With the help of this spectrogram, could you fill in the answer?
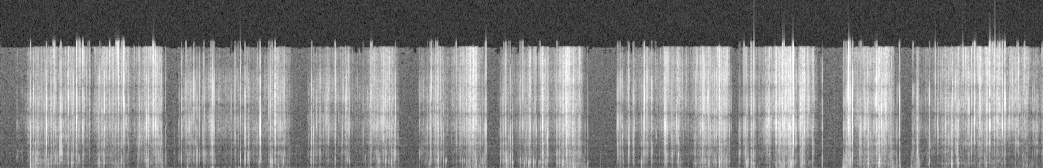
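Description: A paintbrush brushes plastic cling film wrapped over a ball microphone's grille. Dense, bright, crinkly rustling and scratchy strokes come in quick bursts separated by short pauses, with a faint low thump under some strokes.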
